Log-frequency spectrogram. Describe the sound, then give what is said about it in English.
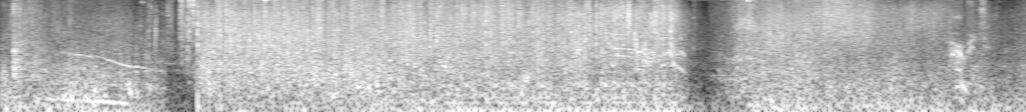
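Guns fire in a loud, near-continuous barrage of dense gunfire and booming blasts, broken by two brief lulls. “Hey, got a permit for those guns? I've got your permit right here.”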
